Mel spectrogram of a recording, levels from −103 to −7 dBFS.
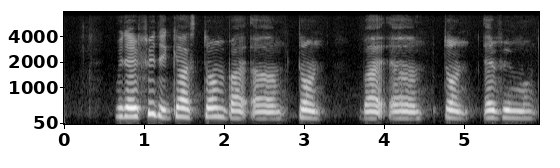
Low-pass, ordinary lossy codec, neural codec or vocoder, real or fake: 7.2 kHz; none; none; real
